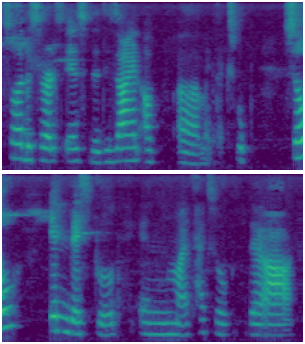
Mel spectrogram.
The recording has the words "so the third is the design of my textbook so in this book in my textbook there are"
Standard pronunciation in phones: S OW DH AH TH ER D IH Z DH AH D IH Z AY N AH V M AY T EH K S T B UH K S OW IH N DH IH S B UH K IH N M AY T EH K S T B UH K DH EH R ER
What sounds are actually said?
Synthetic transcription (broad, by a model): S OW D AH S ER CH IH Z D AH D IH Z AY N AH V M AY T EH K S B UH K S OW IH N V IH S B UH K IH N M AY T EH K S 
